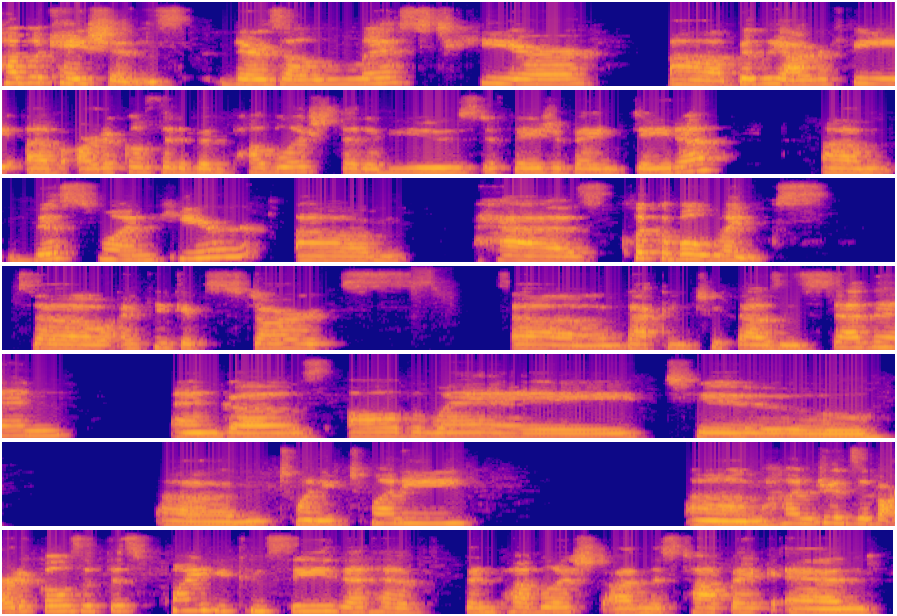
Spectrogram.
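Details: Adult woman speaking; normal speech.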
